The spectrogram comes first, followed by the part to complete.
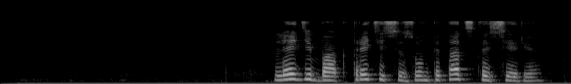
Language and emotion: Russian, neutral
